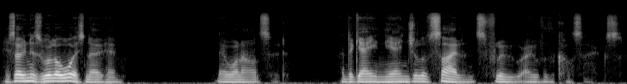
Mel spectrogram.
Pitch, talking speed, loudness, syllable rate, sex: 120 Hz, 180 wpm, -17 LUFS, 6.3 syllables/s, male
